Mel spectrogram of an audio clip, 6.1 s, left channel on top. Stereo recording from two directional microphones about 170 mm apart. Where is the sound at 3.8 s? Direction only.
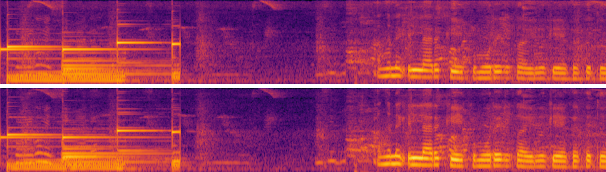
20° right (ahead or behind).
